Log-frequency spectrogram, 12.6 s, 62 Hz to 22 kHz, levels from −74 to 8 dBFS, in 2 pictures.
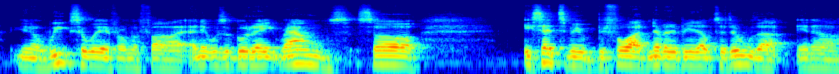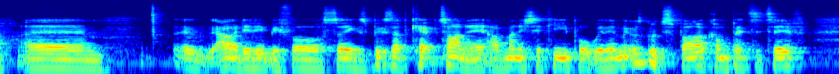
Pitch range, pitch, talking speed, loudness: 110-125 Hz, 115 Hz, 255 wpm, -23 LUFS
